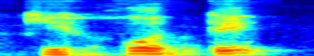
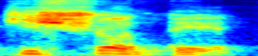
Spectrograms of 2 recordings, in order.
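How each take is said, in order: First: The middle consonant is a harsh 'h' sound. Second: The middle consonant is a 'sh' sound. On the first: This is the modern pronunciation. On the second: This is the medieval pronunciation.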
